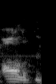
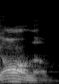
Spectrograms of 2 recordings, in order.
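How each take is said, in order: First: 'Them' is said in full. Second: 'Them' is reduced to 'em', Florida style.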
